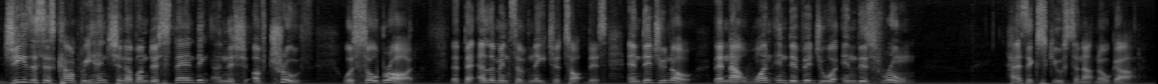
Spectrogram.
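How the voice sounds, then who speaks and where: Male preacher, fairly high voice. Impassioned, repetitive, stretches key words, questions the congregation. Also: expressive, darkish tone. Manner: emphatic, repetitive, drawn-out stress on key words. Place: church, live before a congregation.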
